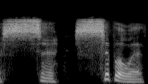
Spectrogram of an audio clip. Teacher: the ephraimites could not make the sh sound and so what would come out would be a sibilith sound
